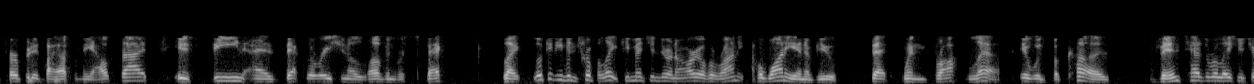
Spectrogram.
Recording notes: Live calls and more conversation. Weekly caller, email and tweet driven show.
